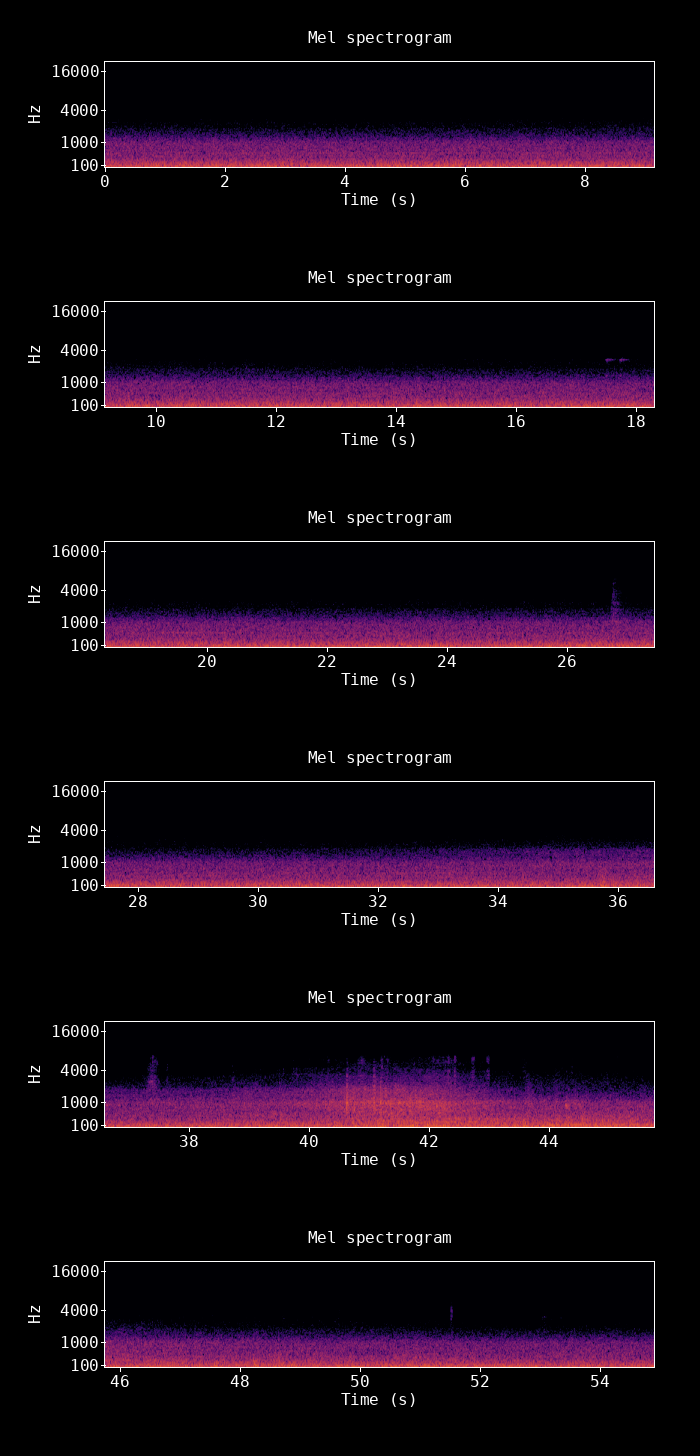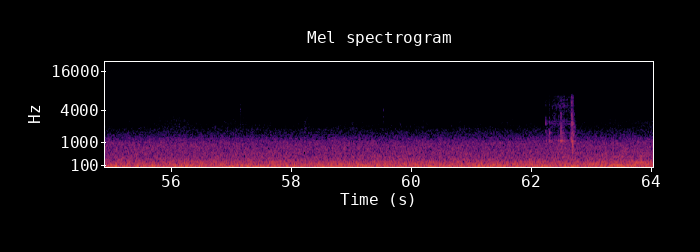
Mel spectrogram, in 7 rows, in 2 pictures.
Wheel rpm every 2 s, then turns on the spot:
0, 0, 0, 0, 0, 0, 0, 0, 0, 0, 0, 0, 0, 0, 0, 0, 0, 0, 0, 0, 0, 0, 0, 0, 0, 0, 0, 0, 0, 0, 0, 0.
none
